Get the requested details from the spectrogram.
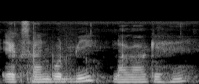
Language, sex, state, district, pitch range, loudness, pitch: Hindi, male, Arunachal Pradesh, Lower Dibang Valley, 115-125 Hz, -21 LUFS, 120 Hz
